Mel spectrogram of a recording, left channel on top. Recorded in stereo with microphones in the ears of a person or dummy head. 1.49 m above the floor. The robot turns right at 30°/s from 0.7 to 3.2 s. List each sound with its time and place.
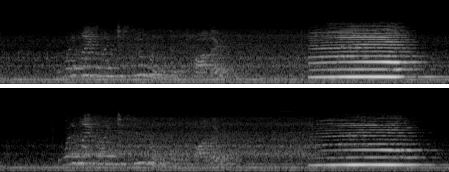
0.6 s a woman speaking: 10° right, 6 m; by 2.4 s 40° left, 6 m
3.1 s a shout: 50° left (ahead or behind), 3 m; by 4.1 s 55° left (ahead or behind), 3 m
